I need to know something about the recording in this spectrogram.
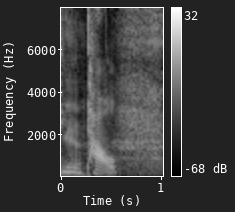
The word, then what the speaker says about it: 青岛: So to get the pronunciation right, if you want to sound very cool and you're at your restaurant somewhere, in Washington or somewhere, and you've been saying Tsingtao, no, you can change it and say 青岛， Qingdao.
